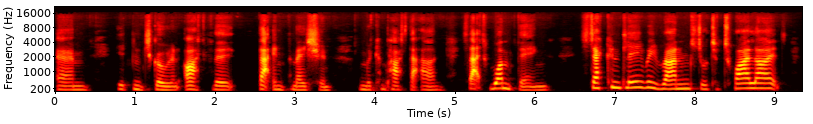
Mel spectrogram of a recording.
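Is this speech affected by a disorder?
Yes: deafness; questions interpreted into sign language by interpreter Lisa.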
